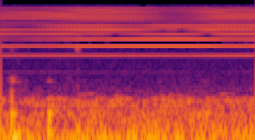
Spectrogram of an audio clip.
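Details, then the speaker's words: Philips Hue Lightstrip+ power supply, with a condenser mic held close: thin, steady high-pitched whine of stacked tones over low rumble; all four power supplies buzz, seemingly worse with more extensions attached. "the power supplies they emit a high-frequency loud buzz kind of whine noise"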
